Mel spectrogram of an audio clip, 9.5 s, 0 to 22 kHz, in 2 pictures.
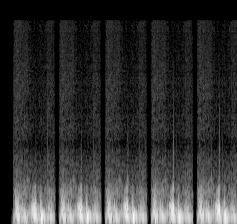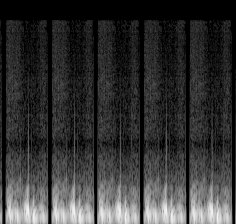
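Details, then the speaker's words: Regular, scratchy, grating heart sounds at about 65 a minute, with systolic, early diastolic and presystolic components; three-component pericardial friction rub. "compare a patient with a three component friction rub with a patient having two component friction up"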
